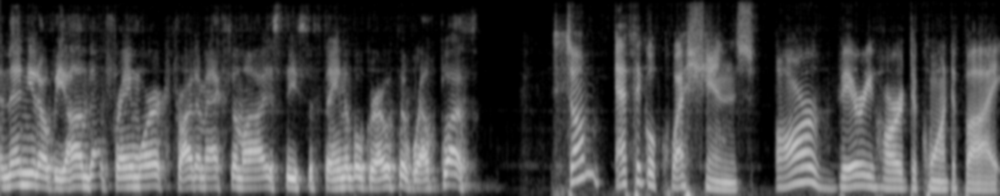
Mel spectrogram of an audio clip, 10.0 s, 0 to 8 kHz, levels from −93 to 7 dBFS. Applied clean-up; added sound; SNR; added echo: neural mask model DeepFilterNet 3.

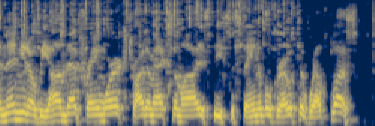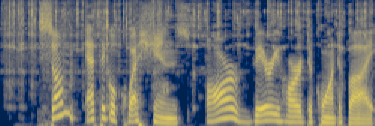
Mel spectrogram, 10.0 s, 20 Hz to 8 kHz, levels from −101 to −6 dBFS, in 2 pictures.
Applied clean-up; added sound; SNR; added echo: classical method Wiener filter.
